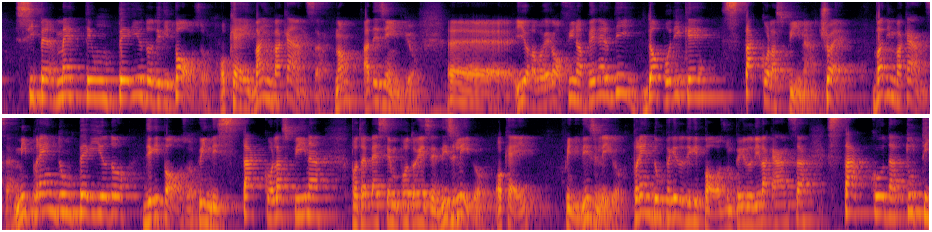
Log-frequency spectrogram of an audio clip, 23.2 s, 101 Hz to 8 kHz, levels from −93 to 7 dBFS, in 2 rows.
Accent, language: native, Italian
